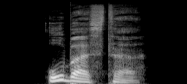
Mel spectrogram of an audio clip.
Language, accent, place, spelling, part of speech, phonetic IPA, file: German, Germany, Berlin, Oberste, noun, [ˈoːbɐstə], De-Oberste.ogg
- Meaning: nominative/accusative/genitive plural of Oberst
